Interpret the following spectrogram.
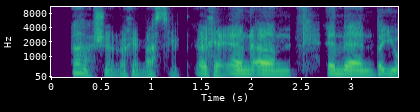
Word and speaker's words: Maastricht: That was almost perfect, Maastricht. Ah, sure. Okay, Maastricht.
